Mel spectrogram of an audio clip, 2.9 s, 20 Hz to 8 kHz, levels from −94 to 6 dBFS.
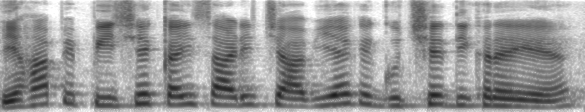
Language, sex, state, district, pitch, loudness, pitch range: Hindi, male, Arunachal Pradesh, Lower Dibang Valley, 220 Hz, -16 LUFS, 200-240 Hz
